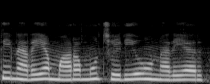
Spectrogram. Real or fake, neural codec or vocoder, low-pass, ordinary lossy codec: real; none; 7.2 kHz; none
